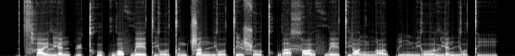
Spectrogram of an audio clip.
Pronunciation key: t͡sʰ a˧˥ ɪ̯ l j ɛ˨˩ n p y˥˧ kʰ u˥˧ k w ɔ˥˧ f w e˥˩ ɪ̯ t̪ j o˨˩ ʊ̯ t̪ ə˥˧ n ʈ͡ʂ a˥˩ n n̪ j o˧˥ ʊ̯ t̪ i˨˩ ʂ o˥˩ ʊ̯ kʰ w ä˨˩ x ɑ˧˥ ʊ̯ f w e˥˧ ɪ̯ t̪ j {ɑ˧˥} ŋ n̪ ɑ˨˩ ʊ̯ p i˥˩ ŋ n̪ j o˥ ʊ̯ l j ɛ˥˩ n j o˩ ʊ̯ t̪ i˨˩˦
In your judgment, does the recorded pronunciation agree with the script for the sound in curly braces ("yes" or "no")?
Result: no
